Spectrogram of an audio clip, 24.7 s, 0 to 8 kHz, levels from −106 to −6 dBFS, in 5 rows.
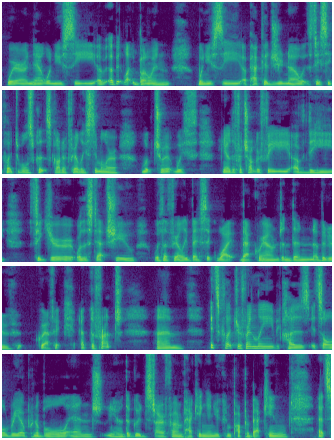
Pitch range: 125-140 Hz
